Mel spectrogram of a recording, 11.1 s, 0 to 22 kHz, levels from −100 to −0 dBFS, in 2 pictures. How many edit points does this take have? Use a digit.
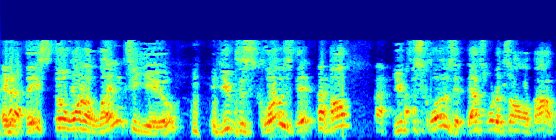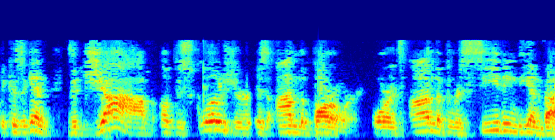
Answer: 3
